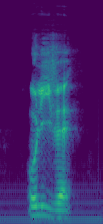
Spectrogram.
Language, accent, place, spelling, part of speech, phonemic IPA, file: French, France, Lyon, olivaie, noun, /ɔ.li.vɛ/, LL-Q150 (fra)-olivaie.wav
- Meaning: olive plantation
